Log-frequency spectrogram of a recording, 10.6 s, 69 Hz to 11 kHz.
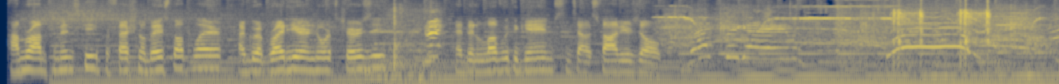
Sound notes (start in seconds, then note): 6.5 crowd cheering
